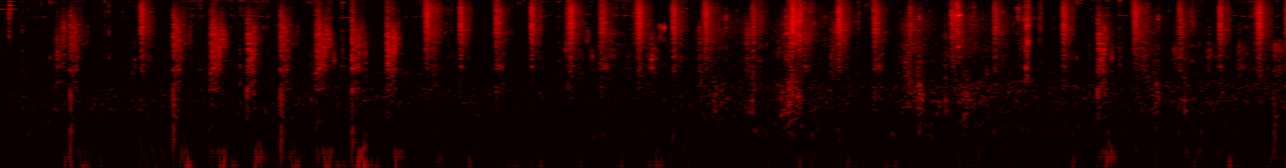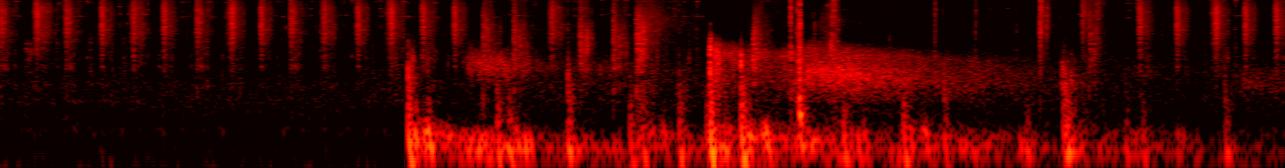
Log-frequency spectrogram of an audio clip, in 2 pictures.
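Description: Quick footsteps swish through dry grass.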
